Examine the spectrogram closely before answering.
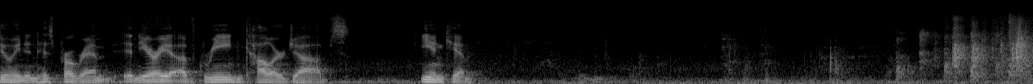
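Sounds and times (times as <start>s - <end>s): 
speech: 0.0s - 3.6s, 4.2s - 4.8s
audience clapping: 8.8s - 10.3s.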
